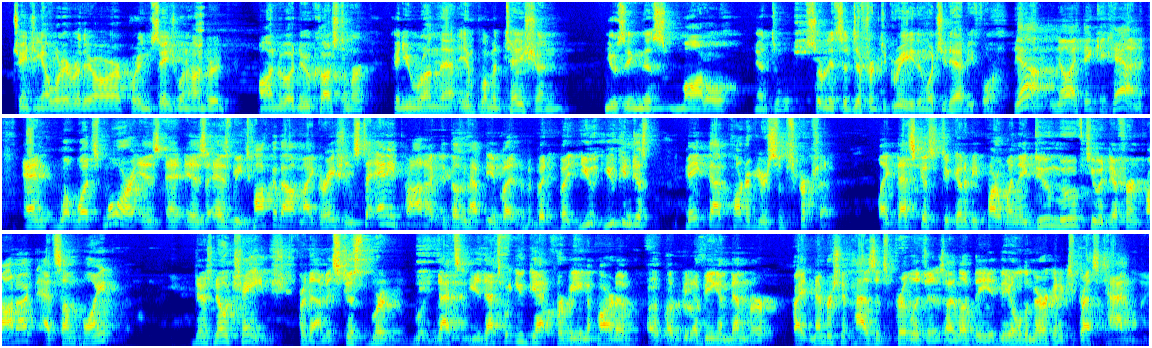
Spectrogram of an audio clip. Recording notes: LIVE from the Meeting of the Minds 2022. Doing the show live from the 90 Minds annual conference, The Meeting of the Minds in Huntington Beach, CA.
